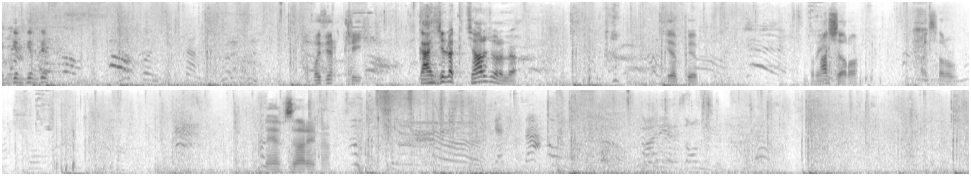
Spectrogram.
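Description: A heavy gun fires bursts of rapid shots.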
